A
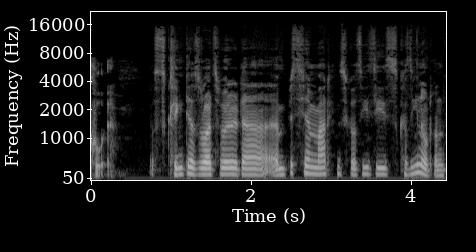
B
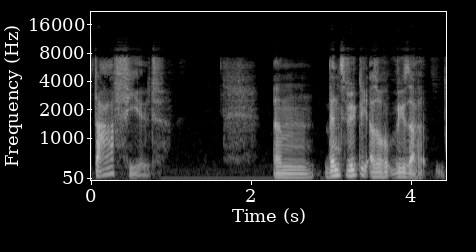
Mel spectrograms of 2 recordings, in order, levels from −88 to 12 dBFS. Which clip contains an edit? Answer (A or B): B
